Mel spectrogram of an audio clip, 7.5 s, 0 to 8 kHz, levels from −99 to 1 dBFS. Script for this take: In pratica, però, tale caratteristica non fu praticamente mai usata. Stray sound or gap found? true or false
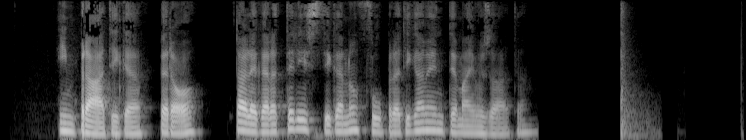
true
